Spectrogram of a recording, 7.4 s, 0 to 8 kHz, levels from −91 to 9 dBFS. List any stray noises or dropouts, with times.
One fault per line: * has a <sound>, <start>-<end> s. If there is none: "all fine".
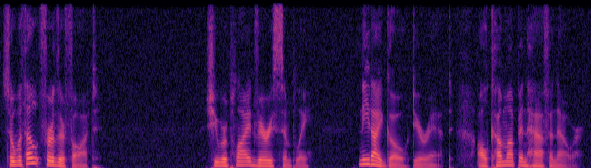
all fine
